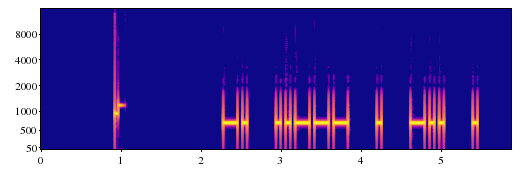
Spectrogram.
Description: Morse code, heard as a keyed tone, about 20 wpm, spaced as for 14 wpm, 700 Hz. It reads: N2EDE
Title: 088 Lesson 15g - Number 5 - Call Signs 20wpm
